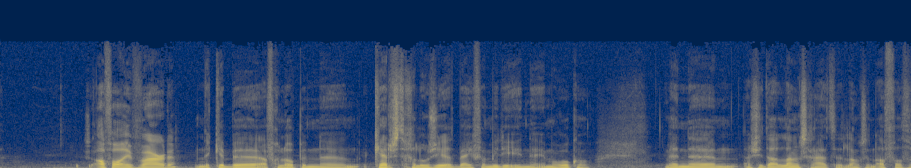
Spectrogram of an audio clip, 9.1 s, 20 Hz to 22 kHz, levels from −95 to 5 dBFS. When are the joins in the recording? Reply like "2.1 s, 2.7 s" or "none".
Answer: 1.9 s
